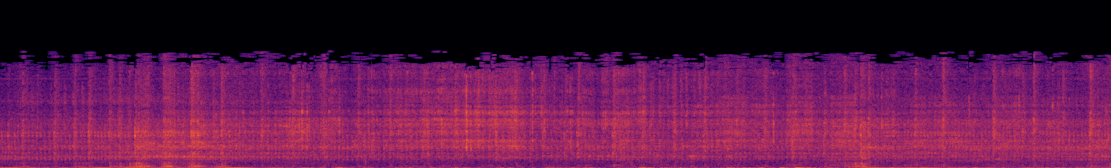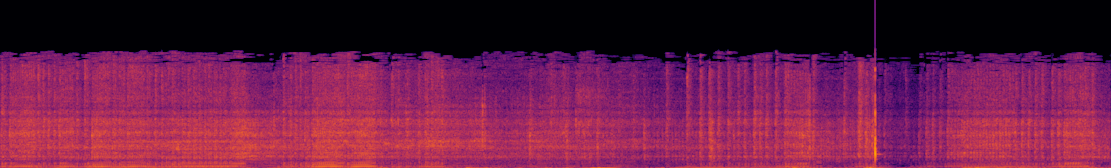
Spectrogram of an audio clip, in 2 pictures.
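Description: A dirt bike engine revs and rumbles up close, rising and falling in pitch.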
